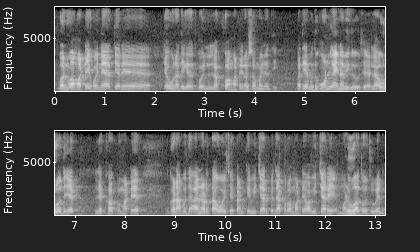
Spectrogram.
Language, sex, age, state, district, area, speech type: Gujarati, male, 30-45, Gujarat, Rajkot, urban, spontaneous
